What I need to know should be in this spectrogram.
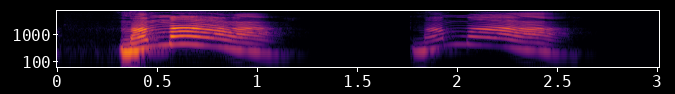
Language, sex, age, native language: Icelandic, female, 9, Icelandic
